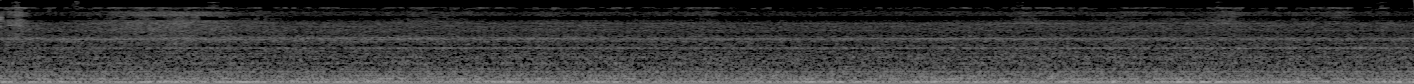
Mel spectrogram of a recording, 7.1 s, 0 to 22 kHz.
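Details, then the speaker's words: Carrier gas furnace about 9-10 years old in heat mode: loud, rough, steady low rumble from the draft inducer (exhaust fan) motor with worn bearings. "that's just an example of what the furnace usually sounds like when the furnace exhaust motor goes bad."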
